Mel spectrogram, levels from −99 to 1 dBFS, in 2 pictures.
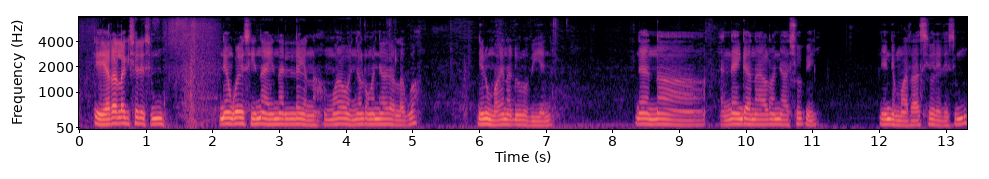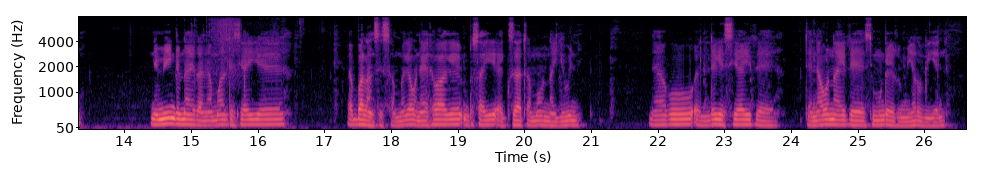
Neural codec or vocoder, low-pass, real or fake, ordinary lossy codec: none; none; real; none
